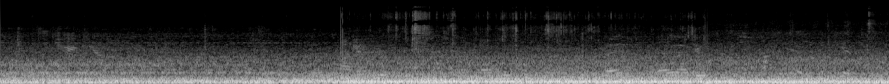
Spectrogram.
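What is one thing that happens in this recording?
A jet engine hums steadily inside an aircraft cabin.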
